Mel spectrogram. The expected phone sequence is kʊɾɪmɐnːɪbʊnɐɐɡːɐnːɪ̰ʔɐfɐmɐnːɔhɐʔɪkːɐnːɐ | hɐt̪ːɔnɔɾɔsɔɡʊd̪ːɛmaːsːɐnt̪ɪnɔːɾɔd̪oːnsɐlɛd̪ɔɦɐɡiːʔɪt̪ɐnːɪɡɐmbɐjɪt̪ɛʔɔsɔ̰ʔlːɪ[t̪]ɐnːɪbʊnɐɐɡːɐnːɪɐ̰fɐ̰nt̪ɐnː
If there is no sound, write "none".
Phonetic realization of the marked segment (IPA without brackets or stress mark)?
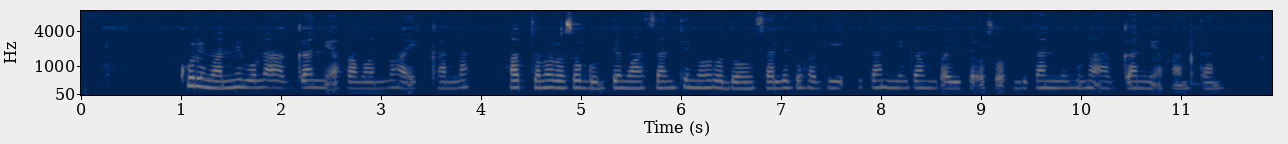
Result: t̪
